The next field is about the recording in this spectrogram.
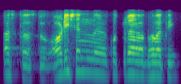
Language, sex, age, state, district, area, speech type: Sanskrit, male, 18-30, Karnataka, Uttara Kannada, rural, conversation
